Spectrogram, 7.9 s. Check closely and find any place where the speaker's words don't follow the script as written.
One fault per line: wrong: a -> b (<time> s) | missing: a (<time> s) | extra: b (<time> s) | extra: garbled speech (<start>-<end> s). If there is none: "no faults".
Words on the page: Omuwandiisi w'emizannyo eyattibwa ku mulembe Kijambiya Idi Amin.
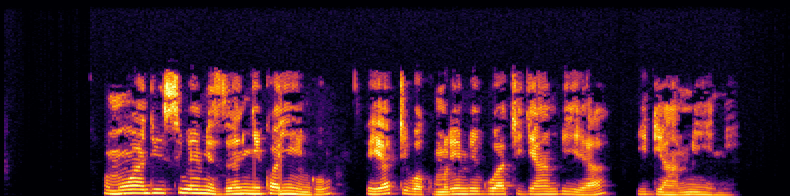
extra: kayingo (2.7 s)
extra: gwa (4.8 s)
